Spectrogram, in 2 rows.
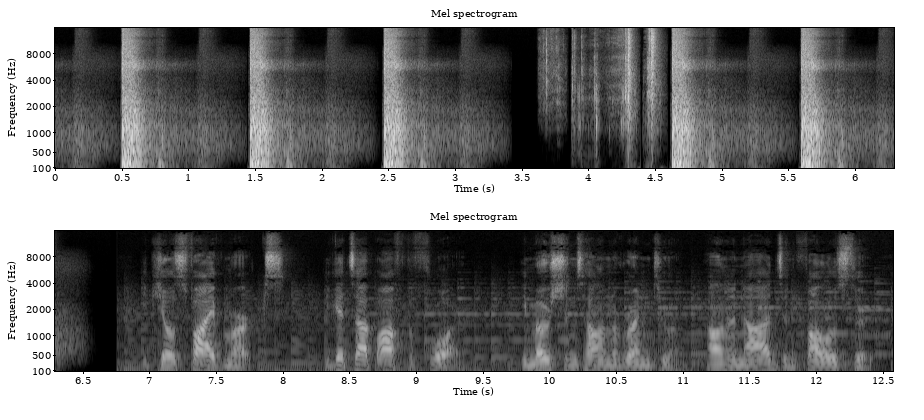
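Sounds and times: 
sharp pistol gunshots: 0.5s - 0.9s, 1.5s - 3.0s, 4.4s - 6.2s
smaller clattering cracks: 3.6s - 4.6s
speech: 7.0s - 12.4s.

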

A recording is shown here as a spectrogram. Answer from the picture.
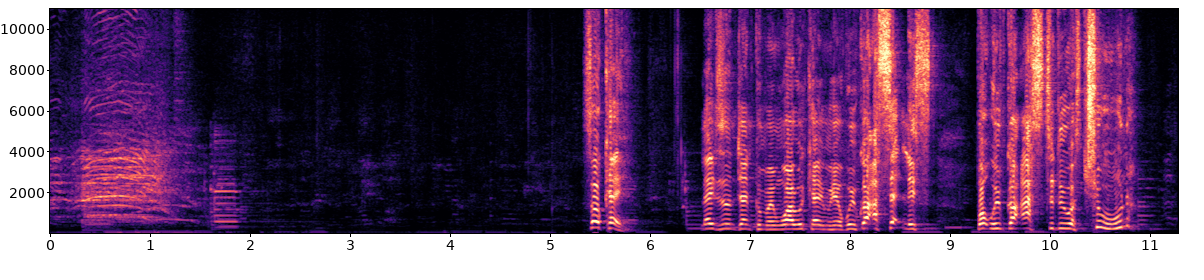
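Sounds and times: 
live crowd shouting back in unison to a performer's call: 0.0s - 2.0s
crowd murmuring and scattered voices: 0.0s - 6.4s, 7.6s - 11.2s
speech: 5.4s - 5.9s, 6.5s - 11.0s.

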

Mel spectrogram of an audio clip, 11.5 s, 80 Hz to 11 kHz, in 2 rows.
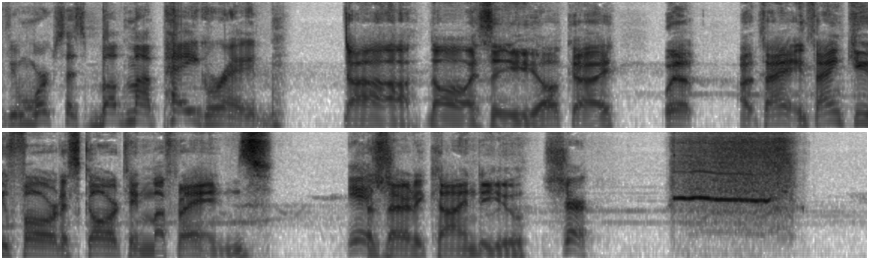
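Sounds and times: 
speech: 0.0s - 10.4s
loud breathy whistle blast: 10.2s - 11.5s.

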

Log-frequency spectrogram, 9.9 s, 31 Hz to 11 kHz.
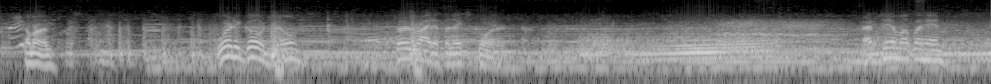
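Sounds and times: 
speech: 0.2s - 1.6s, 2.2s - 3.2s, 4.0s - 5.2s, 8.6s - 9.9s
car engine revving and accelerating as a fleeing man drives off: 4.8s - 9.9s.

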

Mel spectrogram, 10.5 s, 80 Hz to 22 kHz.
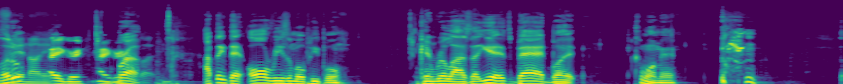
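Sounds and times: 
speech: 0.0s - 4.4s, 5.2s - 7.3s, 7.9s - 9.6s
person coughing harshly: 9.0s - 9.6s
raspy throat-clearing rattle: 9.0s - 9.6s.

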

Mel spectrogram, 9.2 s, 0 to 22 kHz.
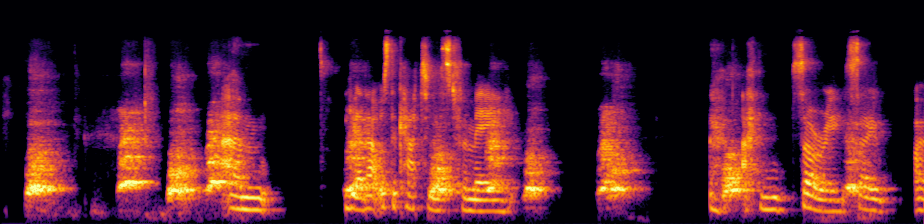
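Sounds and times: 
dogs barking indoors: 0.1s - 2.5s, 3.4s - 7.6s, 8.3s - 8.8s
speech: 2.3s - 2.8s, 3.4s - 5.3s, 7.5s - 9.2s.

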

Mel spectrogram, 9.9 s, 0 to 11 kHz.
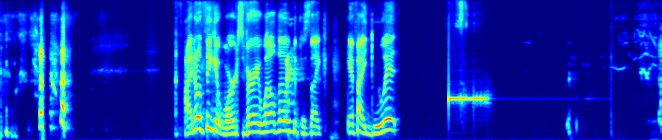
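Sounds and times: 
speech: 2.8s - 6.0s
loud steady censor bleep tone: 6.7s - 7.5s.

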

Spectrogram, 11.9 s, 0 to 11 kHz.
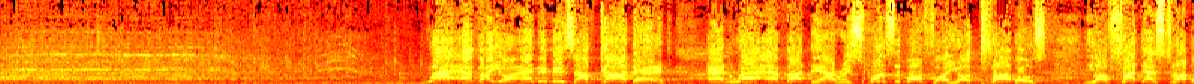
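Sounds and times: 
whoops: 0.0s - 4.6s
large crowd screaming and shouting: 0.0s - 11.9s
speech: 4.8s - 11.9s.

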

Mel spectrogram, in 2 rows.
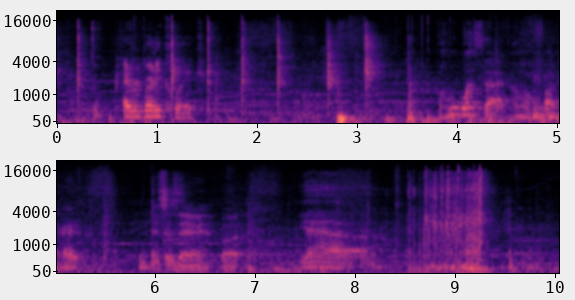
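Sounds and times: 
speech: 0.7s - 1.6s, 3.9s - 8.3s
deck of playing cards being shuffled: 8.3s - 9.5s.

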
